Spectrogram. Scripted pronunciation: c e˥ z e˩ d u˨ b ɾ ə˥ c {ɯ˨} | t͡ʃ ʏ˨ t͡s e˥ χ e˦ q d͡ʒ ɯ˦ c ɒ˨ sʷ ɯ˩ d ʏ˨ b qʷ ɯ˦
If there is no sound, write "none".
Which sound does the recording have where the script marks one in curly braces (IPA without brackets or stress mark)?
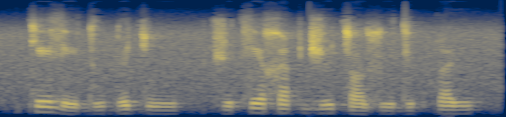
u˨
